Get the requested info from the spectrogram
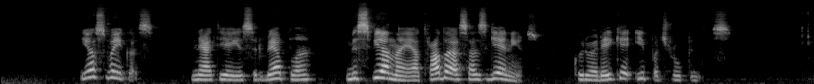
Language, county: Lithuanian, Kaunas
